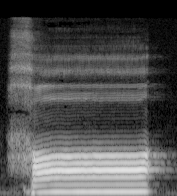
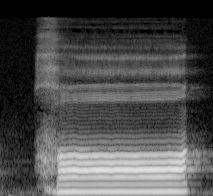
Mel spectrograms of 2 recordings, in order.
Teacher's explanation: খ হরফটির মাখরাজ হলো কন্ঠনালীর শেষ ভাগ হতে উচ্চারণ করতে হয়। কন্ঠনালীর শেষ ভাগ।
